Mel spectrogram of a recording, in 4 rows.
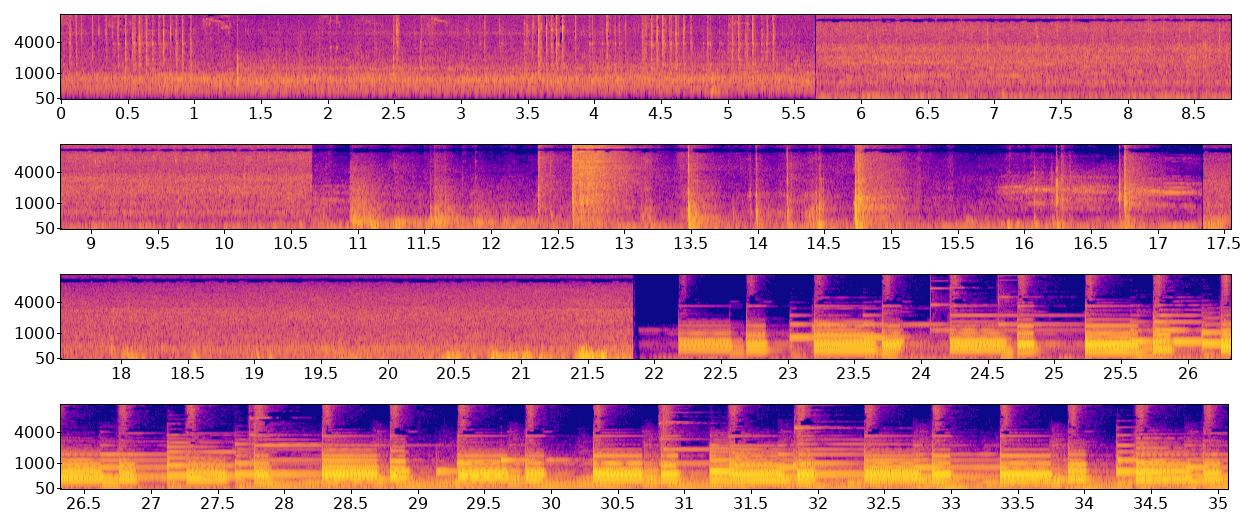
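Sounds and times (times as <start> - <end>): meat sizzling in oil: 5.7 - 10.6.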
